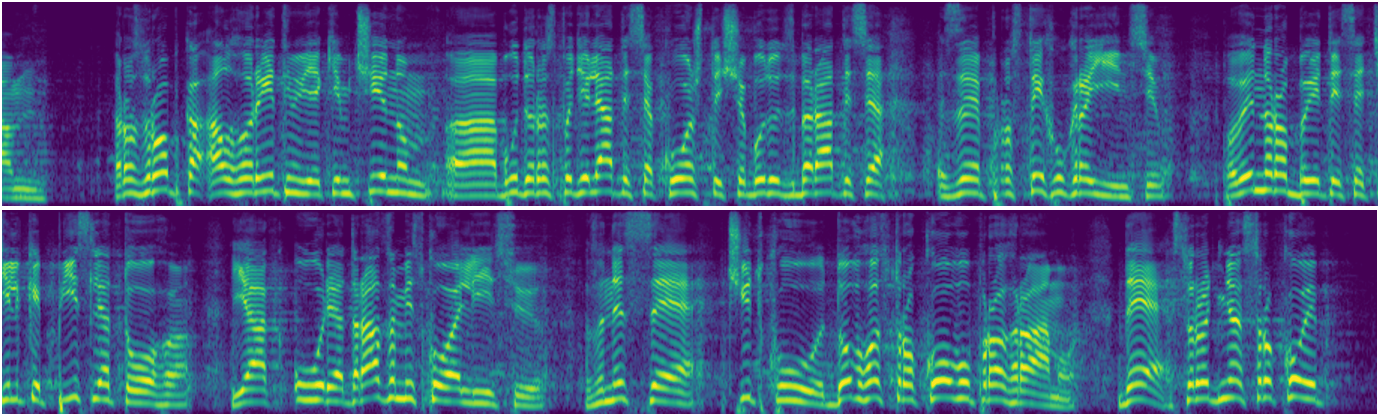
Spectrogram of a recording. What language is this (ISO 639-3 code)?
ukr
